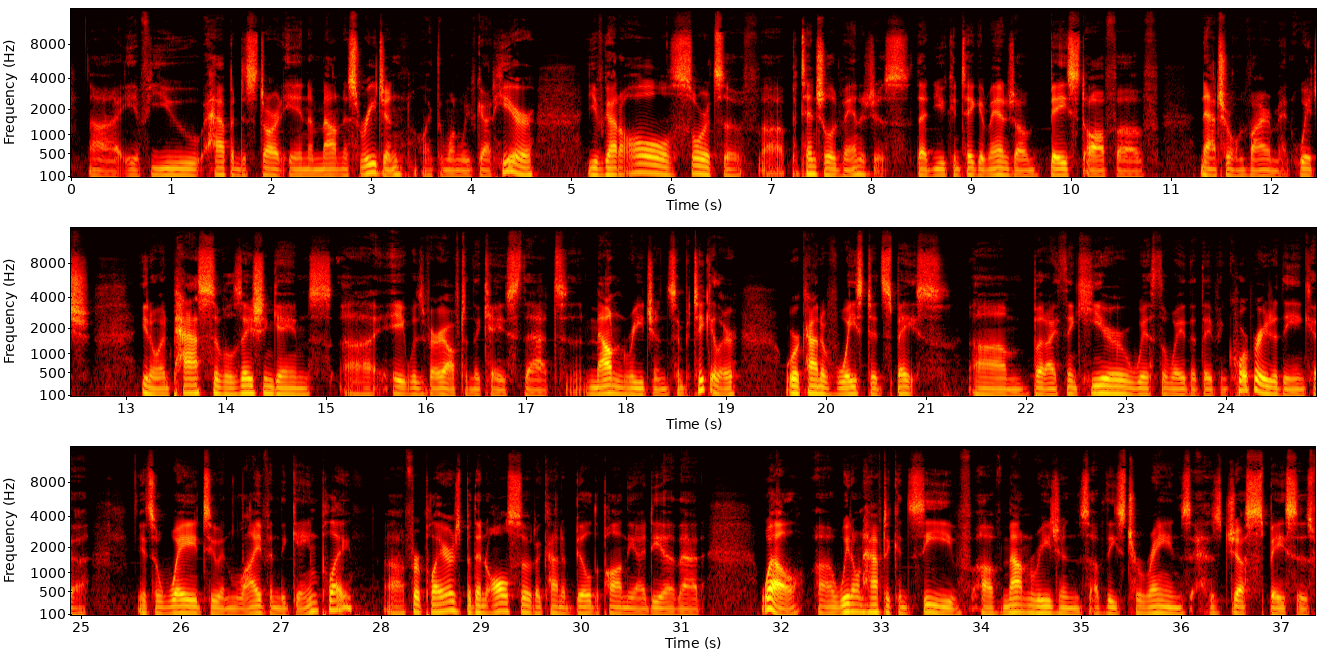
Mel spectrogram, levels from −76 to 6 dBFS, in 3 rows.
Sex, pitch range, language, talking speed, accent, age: male, 95-115 Hz, English, 175 wpm, American, 30-49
